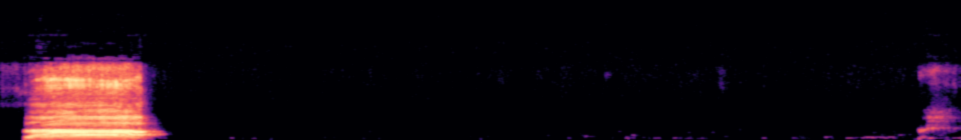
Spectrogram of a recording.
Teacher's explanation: तो ये सा की अदायगी, सा के बारे में अच्छी तरीके से समझ लीजिए कि जबान की नोक और सामने के ऊपर वाले दो दांतों के किनारे से अदा होता है, जबान थोड़ी सी बाहर नजर आती है।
